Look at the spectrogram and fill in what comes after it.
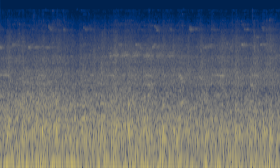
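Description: Mumbai suburban local train (Western Railway electric multiple unit) running along the track, a steady, even noise of wheels on rails.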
